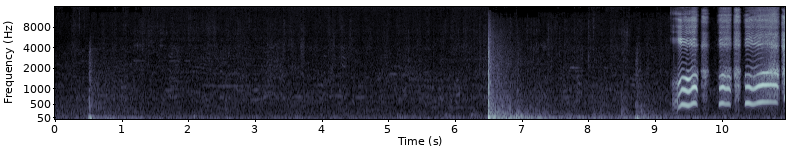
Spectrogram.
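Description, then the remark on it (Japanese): A firework explodes at the start of a fireworks display with one sudden, loud boom that rolls off into a low rumble, followed shortly by a woman's voice exclaiming. Before it, a faint muffled thump over quiet background. “花火の音ってこんなに大きいの？”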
